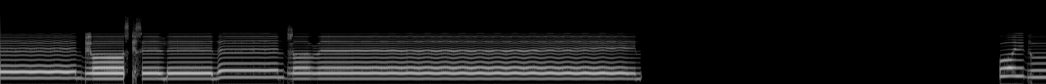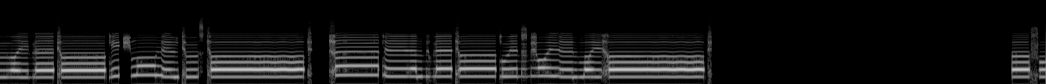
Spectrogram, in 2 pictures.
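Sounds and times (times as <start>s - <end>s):
person singing: 0.0s - 6.4s, 10.0s - 17.6s, 20.6s - 20.9s.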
